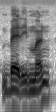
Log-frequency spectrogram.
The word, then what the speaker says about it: Berryman: No recuerdo exactamente si fue a través de hablar de Bergman o Berryman, como me dice nuestro amigo Paco Uriz, que en realidad se pronuncia Berryman.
